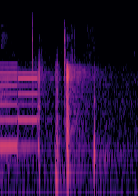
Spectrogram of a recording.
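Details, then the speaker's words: Training AED in a CPR class: a steady electronic tone, then sharp clicks as a simulated shock is delivered after the shock button is pressed, followed by the "shock delivered, begin CPR" prompt; AED shock delivery tone. "shock delivered begin CPR"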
